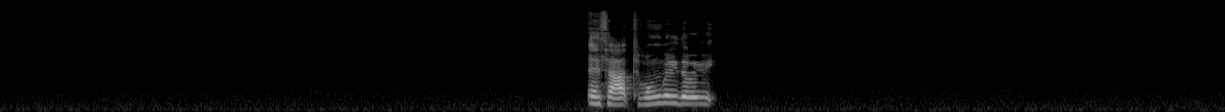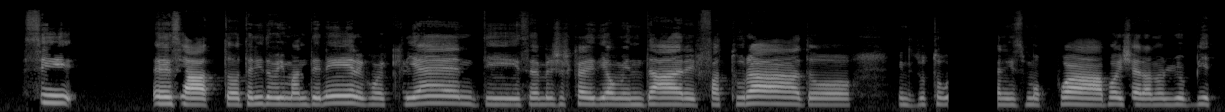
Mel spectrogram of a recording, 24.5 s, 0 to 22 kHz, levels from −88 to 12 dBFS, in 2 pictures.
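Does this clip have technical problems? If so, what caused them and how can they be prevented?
Yes. There is an audio dropout to silence from 21.73 to 22.23 s. The input feed was most likely interrupted, through a loose connection, a failing link or a momentary mute, while the recorder kept writing silence. The result is that the speech cuts off abruptly and resumes after about half a second of total silence, with no room tone in the gap, and whatever was said in that span is lost. Securing cables and connections, monitoring input levels live and disabling stray mute controls would prevent this.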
